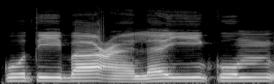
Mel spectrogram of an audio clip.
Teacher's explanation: maka dibaca jelas tidak berdengung jadi jangan dipanjangkan dibaca pendek saja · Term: izhar syafawi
